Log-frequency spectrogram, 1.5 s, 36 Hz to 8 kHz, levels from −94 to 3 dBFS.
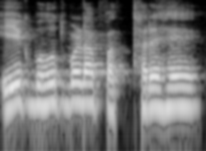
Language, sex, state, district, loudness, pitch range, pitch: Hindi, male, Uttar Pradesh, Shamli, -14 LUFS, 170-195 Hz, 175 Hz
